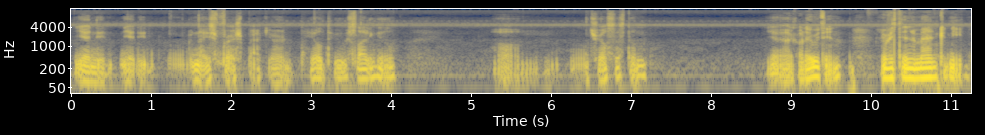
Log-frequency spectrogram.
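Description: A man's voice: lowish voice, a little slow, creaky, a little mellow, slight background noise. A man hosting his own show, telling a rambling, profane story in casual slang while sitting outdoors at night. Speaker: podcast host.

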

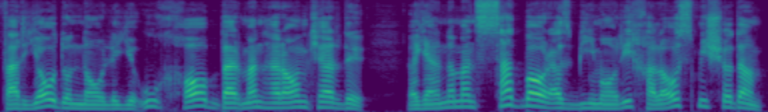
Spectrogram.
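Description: A man's voice: fairly high pitch, a little mellow, no room sound, pitched above the performer's own voice, close to an everyday voice. Man doing a solemn king, sad heavy delivery, dry close sound. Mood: mournful. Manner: grave, solemn storybook speech. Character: stern king disguised, speaking sorrowfully.

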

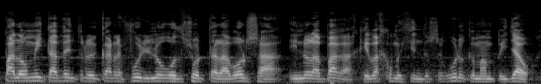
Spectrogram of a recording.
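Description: A man with a Spain Spanish accent, co-hosting a casual comedic podcast, telling stories that swing from muttered asides to shouts. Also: mid-range voice, steady tone, fast talker, faint music behind. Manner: storytelling with big swings from mumbling asides to shouting. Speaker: podcast co-host.

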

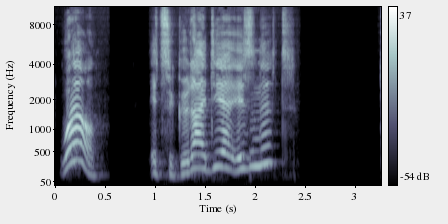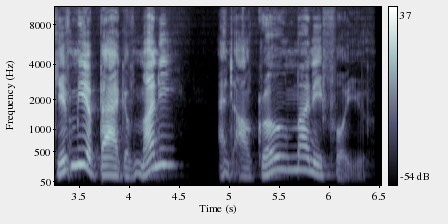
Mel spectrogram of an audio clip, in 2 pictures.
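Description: A man's voice: high voice, big pitch swings, measured pace, a bit bright, pitched above the performer's own voice, full character voice. A man voicing a sly, lazy male trickster rabbit in a storybook reading, in a cheeky, wheedling way.

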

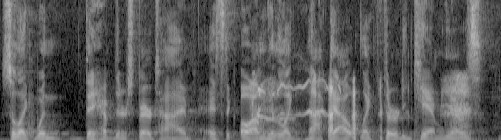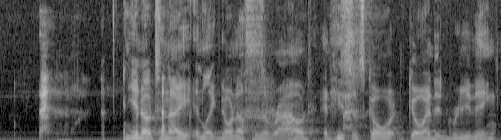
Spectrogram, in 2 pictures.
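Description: A man's voice: lowish voice, fairly even intonation, moderate pace, a bit bright, slight background noise. A man co-hosting a podcast, telling a story casually and acting out the lines he quotes. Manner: storytelling banter, acts out quotes. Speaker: podcast co-host. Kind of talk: casual chat.

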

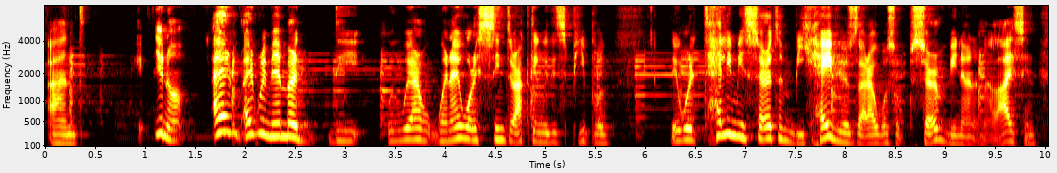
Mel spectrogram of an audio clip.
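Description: Spanish-accented podcast host explaining calmly. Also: mid-range voice, normal speed, soft background music. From Spain. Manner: explanatory, often restarts and repeats words while finding the phrasing. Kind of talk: educational podcast monologue.

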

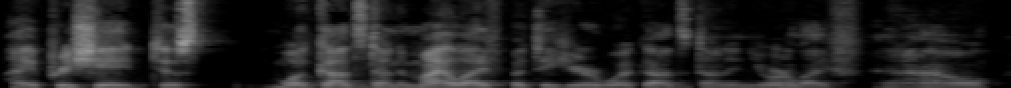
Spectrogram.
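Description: A man's voice: medium pitch, level tone, moderate pace, a bit bright. A man hosting a podcast, affirming his guests and encouraging listeners in a preacher-like way. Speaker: podcast host. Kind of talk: casual podcast conversation.

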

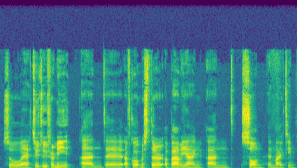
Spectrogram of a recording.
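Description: A man on a football podcast giving a measured, hopeful prediction. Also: low voice, little pitch movement, clean tone. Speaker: podcast panelist. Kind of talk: casual football chat.

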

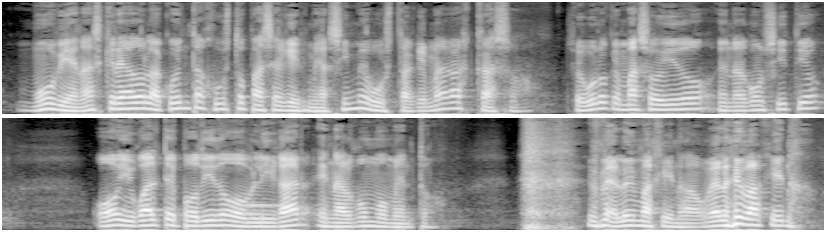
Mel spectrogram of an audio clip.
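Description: A man hosting a live-stream podcast, chatting casually with viewers while he talks himself through a giveaway. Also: mid-range voice. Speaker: livestream podcast host.

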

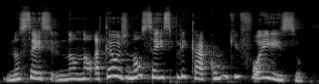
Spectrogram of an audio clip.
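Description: A woman's voice: high voice, animated, fast. A woman, a motivational speaker, telling a personal story in a casual podcast interview, with emotional restarts. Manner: emotional storytelling, restarts and fillers like "sabe assim".

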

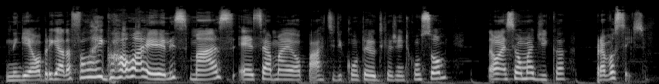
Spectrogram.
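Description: A woman's voice: on the high side, quick pace, a bit bright, no echo, faint music behind. A Brazilian woman who teaches English, giving a chatty podcast lesson and dropping English terms into her explanations. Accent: Brazilian Portuguese.

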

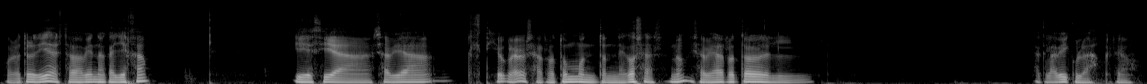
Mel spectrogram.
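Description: A man hosting a casual chat about a book, telling anecdotes with lively quoted asides. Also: lowish voice, moderate pace, long pauses, smooth, dry recording. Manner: animated, storytelling with quoted asides.

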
